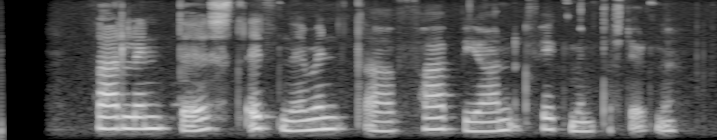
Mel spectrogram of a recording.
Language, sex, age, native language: Icelandic, female, 12, Icelandic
